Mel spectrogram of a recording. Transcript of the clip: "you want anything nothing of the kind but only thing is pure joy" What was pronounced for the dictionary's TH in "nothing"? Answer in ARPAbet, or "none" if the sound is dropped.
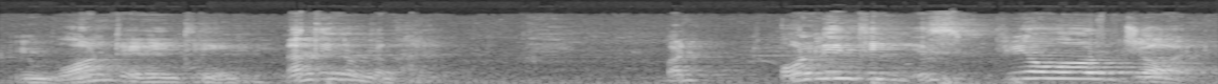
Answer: T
